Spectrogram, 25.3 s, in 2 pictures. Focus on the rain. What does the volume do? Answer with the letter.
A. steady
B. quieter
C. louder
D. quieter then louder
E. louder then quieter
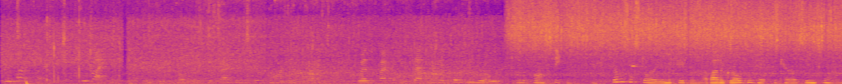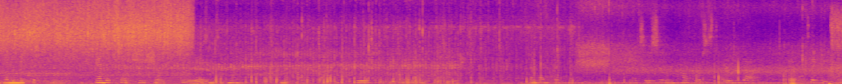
A.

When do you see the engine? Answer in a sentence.
You can hear the engine from 0.0 to 25.2 s.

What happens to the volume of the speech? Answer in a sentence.
The volume of the speech goes up, then down.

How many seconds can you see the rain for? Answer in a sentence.
You can hear the rain for 25 seconds altogether.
